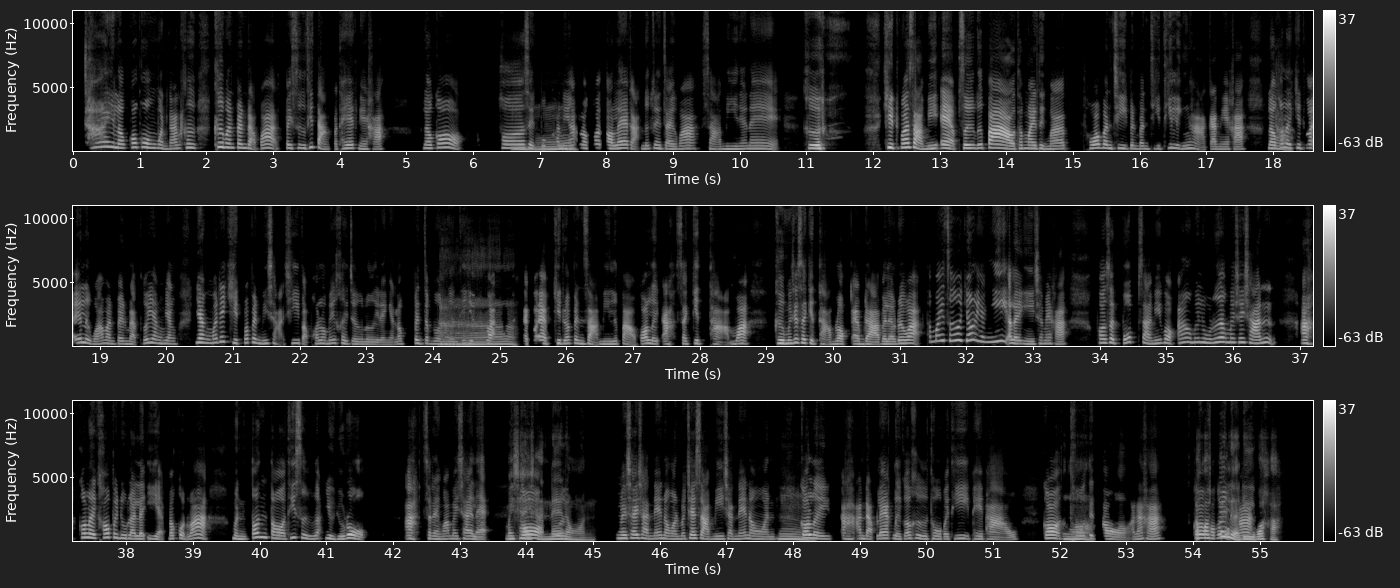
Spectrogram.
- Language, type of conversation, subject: Thai, podcast, บอกวิธีป้องกันมิจฉาชีพออนไลน์ที่ควรรู้หน่อย?
- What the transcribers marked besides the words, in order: chuckle; "งี้" said as "อี้"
